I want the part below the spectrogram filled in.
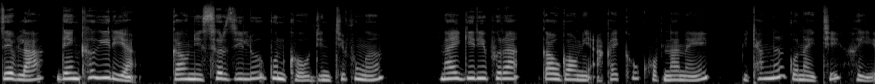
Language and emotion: Bodo, neutral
